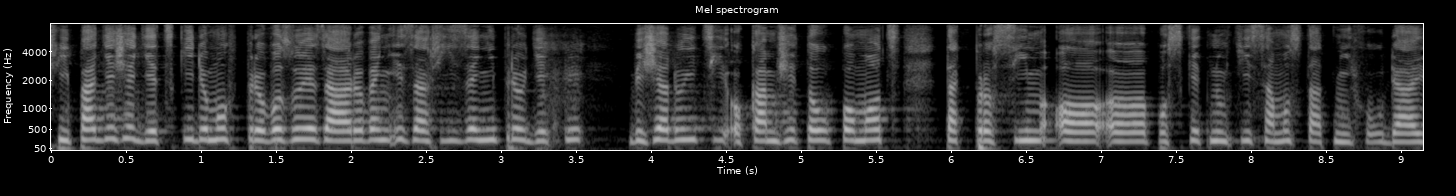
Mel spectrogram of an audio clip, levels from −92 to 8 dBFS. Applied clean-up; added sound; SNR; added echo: neural mask model RNNoise.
